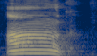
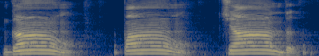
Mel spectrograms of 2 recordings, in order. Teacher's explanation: ऐसे वर्ण जिनका उच्चारण करने पर नाक और मुंह दोनों से आवाज आती हो, उन्हें हम बोलते हैं, क्या बोलते हैं, अनुनासिक वर्ण।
